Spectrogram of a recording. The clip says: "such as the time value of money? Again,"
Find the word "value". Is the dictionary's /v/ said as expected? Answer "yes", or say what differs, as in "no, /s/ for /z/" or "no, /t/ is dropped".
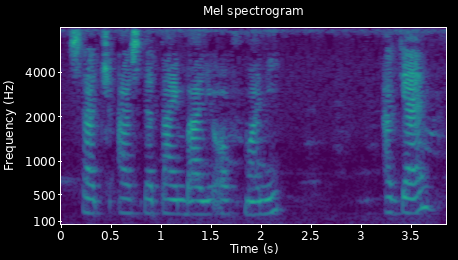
no, /b/ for /v/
